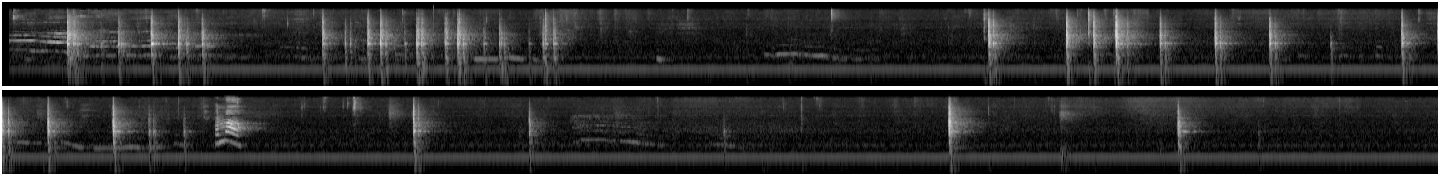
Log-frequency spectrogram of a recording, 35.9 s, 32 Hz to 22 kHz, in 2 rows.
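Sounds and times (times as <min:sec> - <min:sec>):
steady low hum: 0:00.0 - 0:35.9
fingers tapping dough in a pan: 0:00.8 - 0:02.8, 0:04.0 - 0:07.2, 0:12.2 - 0:16.8, 0:17.5 - 0:20.4, 0:23.1 - 0:23.5, 0:29.7 - 0:30.4.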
